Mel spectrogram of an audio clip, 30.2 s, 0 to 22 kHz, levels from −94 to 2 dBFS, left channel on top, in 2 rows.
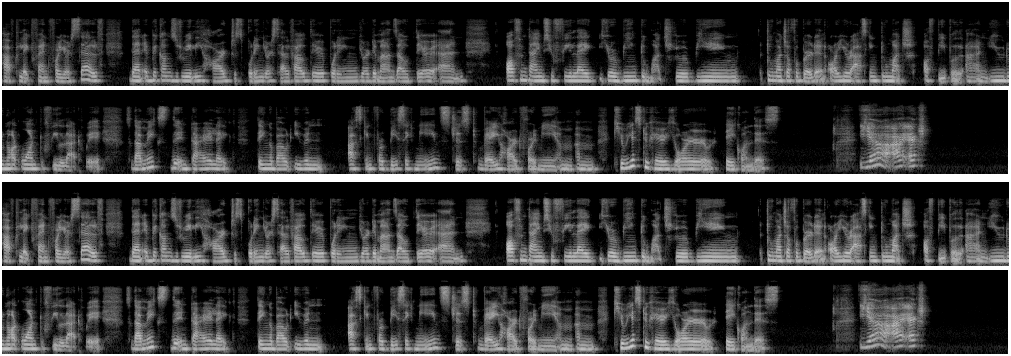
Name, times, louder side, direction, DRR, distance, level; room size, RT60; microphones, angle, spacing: voice 1, 0.0-7.3 7.6-11.0 11.5-19.9 20.3-26.7, right 3 dB, 20° right, 0.3 m, -29 dB
voice 2, 27.6-28.9, right 2 dB, 55° right, 3.0 m, -28 dB
7.0 x 4.0 x 5.9 m
head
